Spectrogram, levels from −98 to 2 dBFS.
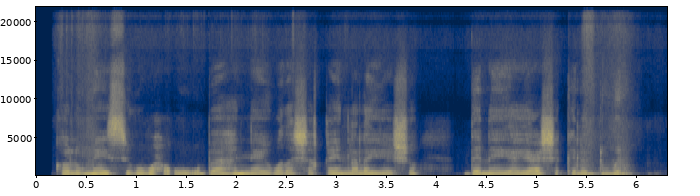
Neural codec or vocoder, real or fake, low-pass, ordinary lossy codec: none; real; none; none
